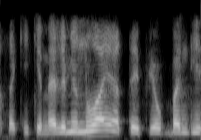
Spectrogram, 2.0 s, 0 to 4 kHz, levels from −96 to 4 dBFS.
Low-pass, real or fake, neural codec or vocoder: 3.6 kHz; fake; codec, 16 kHz, 2 kbps, X-Codec, WavLM features, trained on Multilingual LibriSpeech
